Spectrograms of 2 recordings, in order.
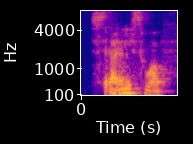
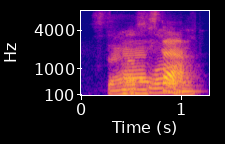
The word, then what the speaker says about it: Stanisław: Stanisław. Stanislav? Stan. Stannis. Like Stan. Like King Stannis from the Song of Ice and Fire. More like Stan from South Park.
